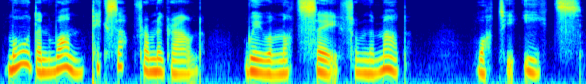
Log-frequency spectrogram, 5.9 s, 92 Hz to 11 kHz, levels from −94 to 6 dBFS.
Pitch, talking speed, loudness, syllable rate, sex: 195 Hz, 165 wpm, -22 LUFS, 4.2 syllables/s, female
